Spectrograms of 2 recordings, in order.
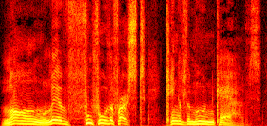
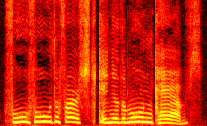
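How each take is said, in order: First: Higher, louder, slow jeering shout; mocking roar. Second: Much higher, louder, slow shrieking mockery; shrieked. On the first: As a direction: roar it like a rowdy mob. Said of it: "a roaring shout went up". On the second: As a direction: shriek it out to the crowd. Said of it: "A tinker shrieked out a suggestion".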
